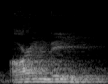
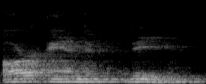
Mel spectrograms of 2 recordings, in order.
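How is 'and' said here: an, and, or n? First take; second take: an; and. First: The word and is said as an, no D. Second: The word and is said in full with D. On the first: "the D at the end of and disappears and it becomes an" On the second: "people don't say R and D"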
